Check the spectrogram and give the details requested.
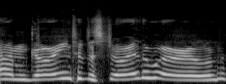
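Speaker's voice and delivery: very high-pitched cartoon Martian alien voice. Listener, reacting to a Marvin reference, quotes the character in a Marvin the Martian voice. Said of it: "Marvin the Martian".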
